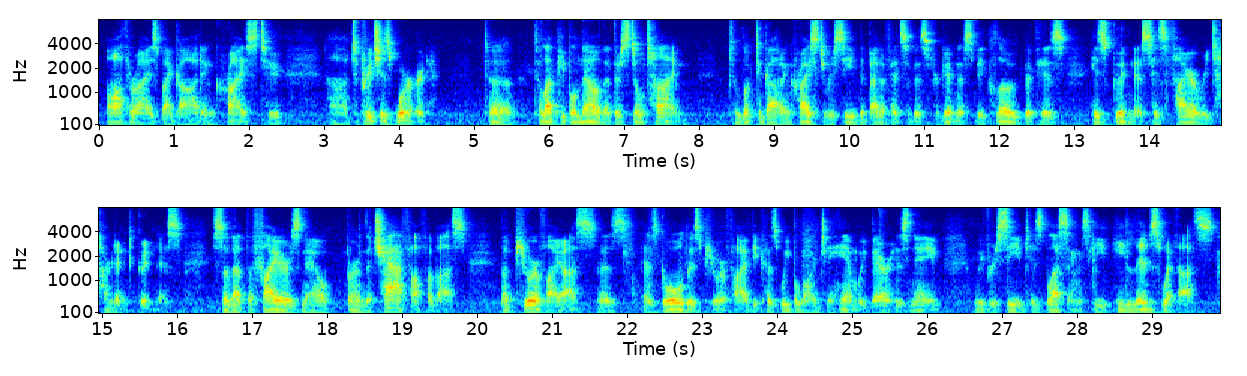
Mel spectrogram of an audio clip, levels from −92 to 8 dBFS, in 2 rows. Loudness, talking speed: -30 LUFS, 160 wpm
